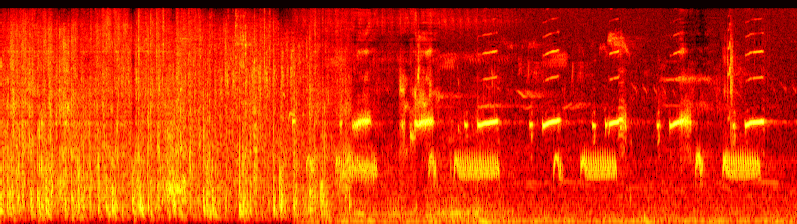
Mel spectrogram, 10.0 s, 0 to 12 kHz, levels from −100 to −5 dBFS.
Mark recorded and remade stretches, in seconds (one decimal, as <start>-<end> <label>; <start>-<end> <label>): 0.0-2.2 remade; 2.2-3.9 recorded; 3.9-5.5 remade; 5.5-8.5 recorded; 8.5-9.0 remade; 9.0-10.0 recorded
